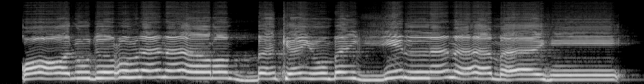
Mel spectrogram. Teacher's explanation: قالوا ادع لنا ربك يبين لنا ما هي، قاف حروف مستعلیہ پر پڑھیں گے، دال ساکن پر قلقلہ کرنا ہے، الف مدہ ایک الف کی مقدار میں کھینچ کر پڑھیں گے۔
